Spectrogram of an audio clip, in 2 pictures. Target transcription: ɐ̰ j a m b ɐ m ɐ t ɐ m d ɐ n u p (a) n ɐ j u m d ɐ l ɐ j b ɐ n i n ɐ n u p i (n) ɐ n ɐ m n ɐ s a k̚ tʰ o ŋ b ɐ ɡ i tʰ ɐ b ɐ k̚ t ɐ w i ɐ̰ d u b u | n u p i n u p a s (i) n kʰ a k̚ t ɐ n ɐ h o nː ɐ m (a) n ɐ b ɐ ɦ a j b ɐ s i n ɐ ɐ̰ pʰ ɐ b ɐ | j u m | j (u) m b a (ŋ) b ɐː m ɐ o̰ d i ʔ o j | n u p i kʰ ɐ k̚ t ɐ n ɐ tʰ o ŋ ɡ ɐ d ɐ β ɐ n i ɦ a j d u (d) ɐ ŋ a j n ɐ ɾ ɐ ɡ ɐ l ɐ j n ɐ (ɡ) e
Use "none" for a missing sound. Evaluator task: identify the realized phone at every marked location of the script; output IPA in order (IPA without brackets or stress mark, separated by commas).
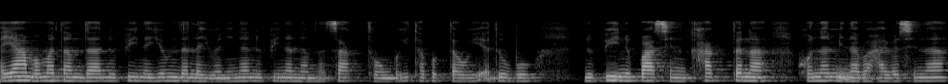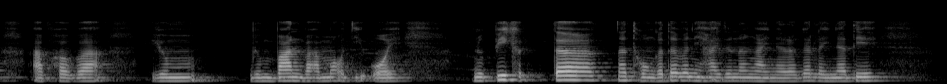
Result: i, n, i, i, u, n, n, d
